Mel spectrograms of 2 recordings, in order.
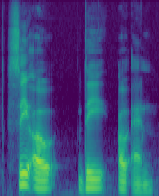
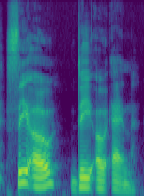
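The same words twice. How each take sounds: First: Slow spelling. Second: Laughing. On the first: Shown as a demonstration. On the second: Real, not acted. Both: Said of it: "why did I say it like that".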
